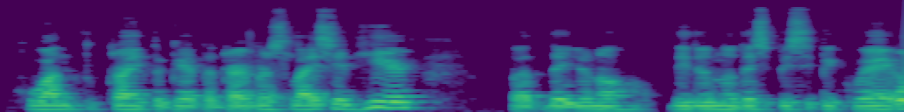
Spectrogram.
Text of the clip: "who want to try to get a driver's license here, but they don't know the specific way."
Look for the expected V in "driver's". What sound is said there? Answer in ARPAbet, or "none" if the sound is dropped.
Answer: B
